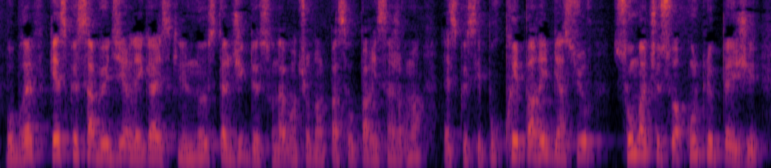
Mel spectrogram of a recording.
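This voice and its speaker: A man recapping football news quickly, peppering his speech with fillers. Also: a little high, a little mellow, echoey room. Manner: rapid, filler-heavy with frequent "hein".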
